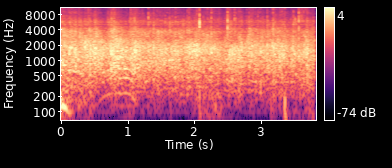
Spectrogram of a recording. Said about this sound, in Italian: Beh, potete fare un applauso, lo so che siete stanchi, ma...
